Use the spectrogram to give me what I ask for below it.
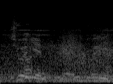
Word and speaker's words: Julien: Julian. It's not an A, it's not an A, it's an E. Julian. Julian? It's wrong. Julian.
